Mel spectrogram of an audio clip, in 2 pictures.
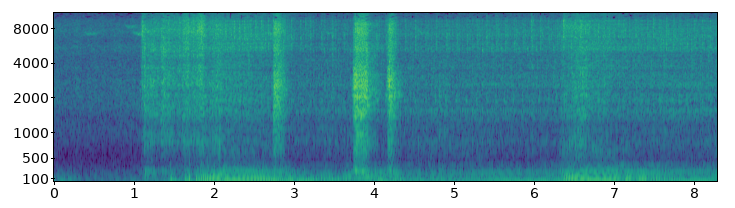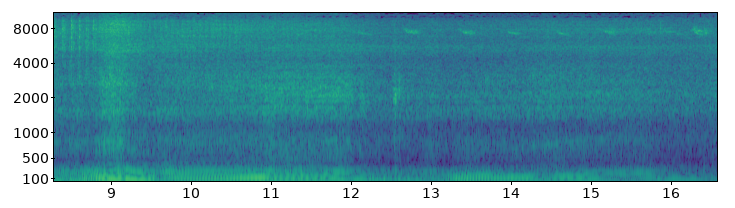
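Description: Austin Seven hill-climb special's engine starting about a second in, then revved up and down three times with a few sharp cracks around the early revs. It then runs steadier and fades as the car pulls away.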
